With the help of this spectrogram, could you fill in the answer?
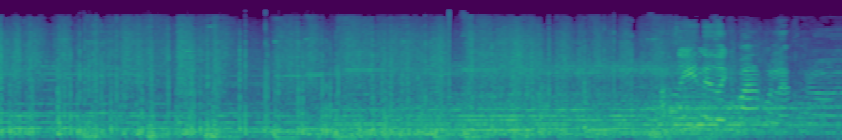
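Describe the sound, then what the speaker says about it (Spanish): Fireworks at a nighttime Easter celebration in the Ionian Islands of Greece, a dense run of crackling bursts and pops mixed with crowd noise and people talking throughout, with whistling rockets rising near the end. "Los fuegos artificiales."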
